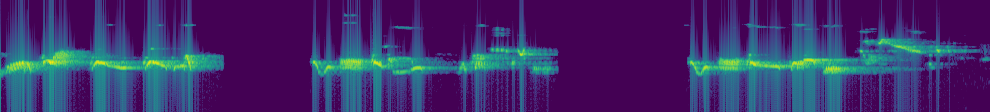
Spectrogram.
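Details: Three rich warbled phrases from a common blackbird, each about two seconds long and split by pauses, the last closing with a higher, thinner twitter.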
